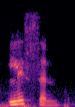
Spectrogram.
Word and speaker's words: listen: Listen. Listen. Okay, it is pronounced as silent T.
